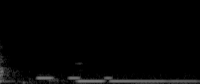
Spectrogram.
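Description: Pure, sine-like synthesized tones from an Empress ZOIA granular patch: three short repeated blips, then two low notes held together from about three quarters of a second in. The patch's two granular modules are running with one module's comparator sensitivity just turned back up.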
